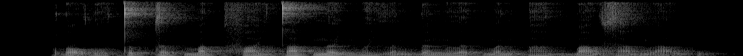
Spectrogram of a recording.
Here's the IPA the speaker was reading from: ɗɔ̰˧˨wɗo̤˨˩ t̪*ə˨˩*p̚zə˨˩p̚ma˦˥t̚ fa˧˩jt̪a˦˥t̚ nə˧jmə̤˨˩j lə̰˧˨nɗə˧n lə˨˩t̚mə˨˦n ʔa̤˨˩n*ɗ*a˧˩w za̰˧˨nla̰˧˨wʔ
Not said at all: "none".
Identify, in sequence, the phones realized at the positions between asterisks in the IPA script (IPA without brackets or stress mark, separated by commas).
ə˦˥, ɓ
